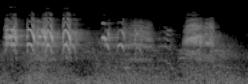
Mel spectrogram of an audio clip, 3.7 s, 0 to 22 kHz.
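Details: Wild Indian ringneck parakeets calling from a tree in the early morning: harsh, screechy squawks in quick bursts, several in the first second, then further grating calls at about 1.6 and 2.8 seconds.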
